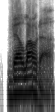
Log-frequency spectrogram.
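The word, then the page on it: velouté: American English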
